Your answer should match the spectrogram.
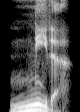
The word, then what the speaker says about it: need to: In fast American English, native speakers often pronounce need to like needa.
